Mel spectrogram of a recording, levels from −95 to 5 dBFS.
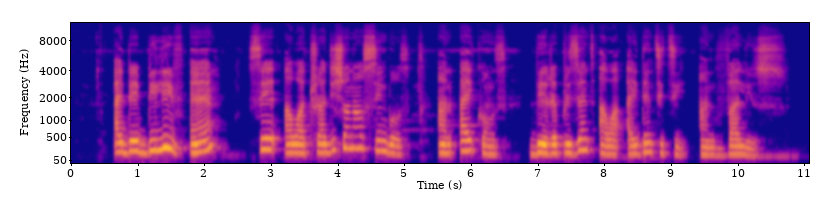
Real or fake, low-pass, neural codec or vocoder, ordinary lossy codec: real; none; none; none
